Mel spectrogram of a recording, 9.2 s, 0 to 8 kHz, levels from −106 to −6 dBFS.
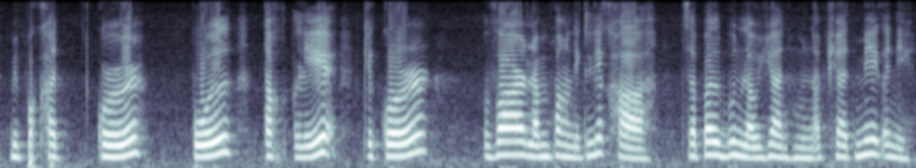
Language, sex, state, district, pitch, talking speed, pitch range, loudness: Mizo, female, Mizoram, Aizawl, 215 Hz, 125 wpm, 200-235 Hz, -13 LUFS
